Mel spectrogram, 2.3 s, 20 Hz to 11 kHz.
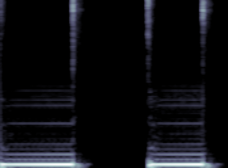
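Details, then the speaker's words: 3055 transistor amplifier after replacing a shorted output transistor, tested with a speaker. A loud, low, steady hum in two bursts shows a fault remains; the rear transistor is to be rechecked. Amplifier hum. "तो आप सुन पा रहे हैं य अभी भी इसमें humming का आवाज आ रहा है यानी अभी भी इसमें कुछ ना कुछ फॉल्ट है"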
